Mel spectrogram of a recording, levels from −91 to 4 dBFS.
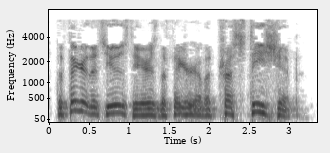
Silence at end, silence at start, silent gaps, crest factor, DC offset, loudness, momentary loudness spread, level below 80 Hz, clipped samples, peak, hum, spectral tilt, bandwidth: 0.2 s; 0.1 s; none; 16 dB; under 0.1%; -25 LUFS; 5 LU; -54 dBFS; under 0.1%; -8 dBFS; none; -6.5 dB/octave; 6.6 kHz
